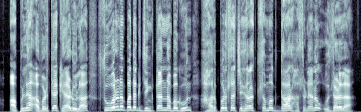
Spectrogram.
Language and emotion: Marathi, happy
